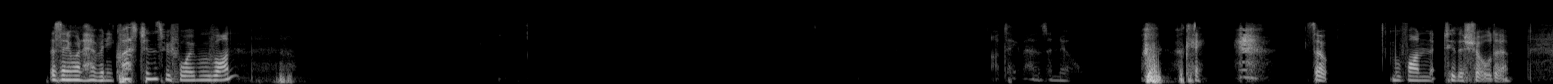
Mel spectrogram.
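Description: A young woman speaks calmly over an online call, pausing now and then.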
